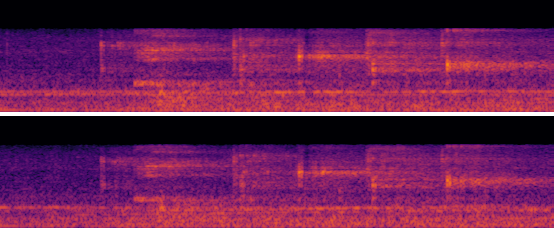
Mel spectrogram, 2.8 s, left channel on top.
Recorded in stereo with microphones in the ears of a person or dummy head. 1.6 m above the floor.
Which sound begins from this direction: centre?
Chewing, at 0.5 s.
